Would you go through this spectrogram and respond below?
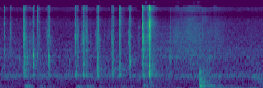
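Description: Close, quiet clicking of keys on a computer keyboard, a quick uneven run of taps followed by a firmer final keystroke, with no talking.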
